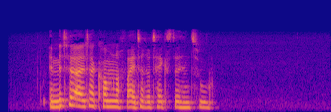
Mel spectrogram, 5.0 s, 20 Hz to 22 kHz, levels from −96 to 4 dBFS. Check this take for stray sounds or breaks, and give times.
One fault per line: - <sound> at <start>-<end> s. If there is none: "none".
none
